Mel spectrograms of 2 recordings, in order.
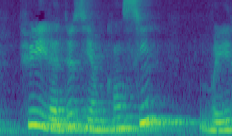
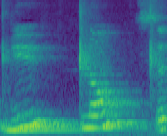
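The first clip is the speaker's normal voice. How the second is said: slow syllable reading; much slower than usual. Shown as a demonstration. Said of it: "Si on frappe la main".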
